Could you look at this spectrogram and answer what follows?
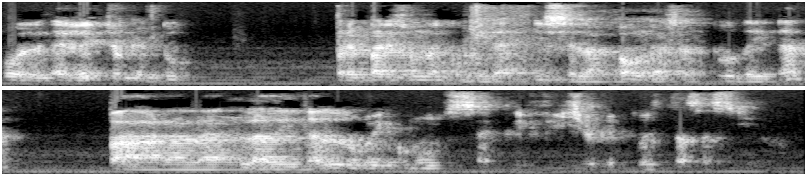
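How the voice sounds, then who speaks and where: A man talks at a moderate pace. Audible room echo and noticeable background noise come through. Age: 60s. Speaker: spiritual practitioner and teacher. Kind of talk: casual chat.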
